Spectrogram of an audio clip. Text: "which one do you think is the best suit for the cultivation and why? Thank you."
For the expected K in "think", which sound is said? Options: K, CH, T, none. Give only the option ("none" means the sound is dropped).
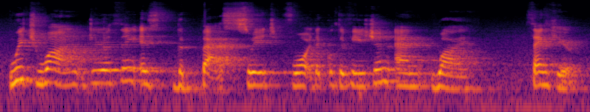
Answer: K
